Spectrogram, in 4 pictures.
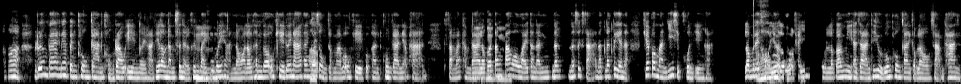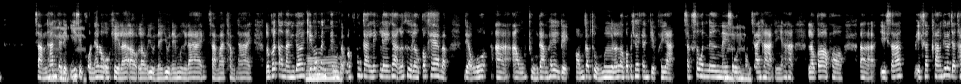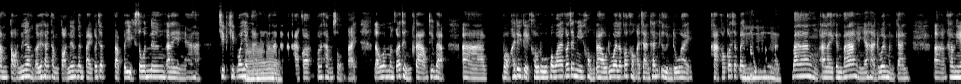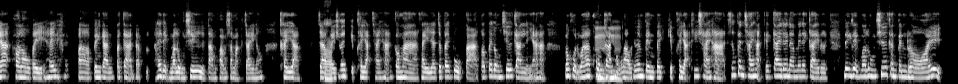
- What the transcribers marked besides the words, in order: none
- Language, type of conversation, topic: Thai, podcast, คุณเคยเข้าร่วมกิจกรรมเก็บขยะหรือกิจกรรมอนุรักษ์สิ่งแวดล้อมไหม และช่วยเล่าให้ฟังได้ไหม?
